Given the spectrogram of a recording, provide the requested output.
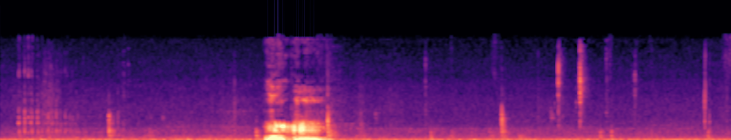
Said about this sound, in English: I like how every time I'm about to start, everybody sees a need to like cough or do.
